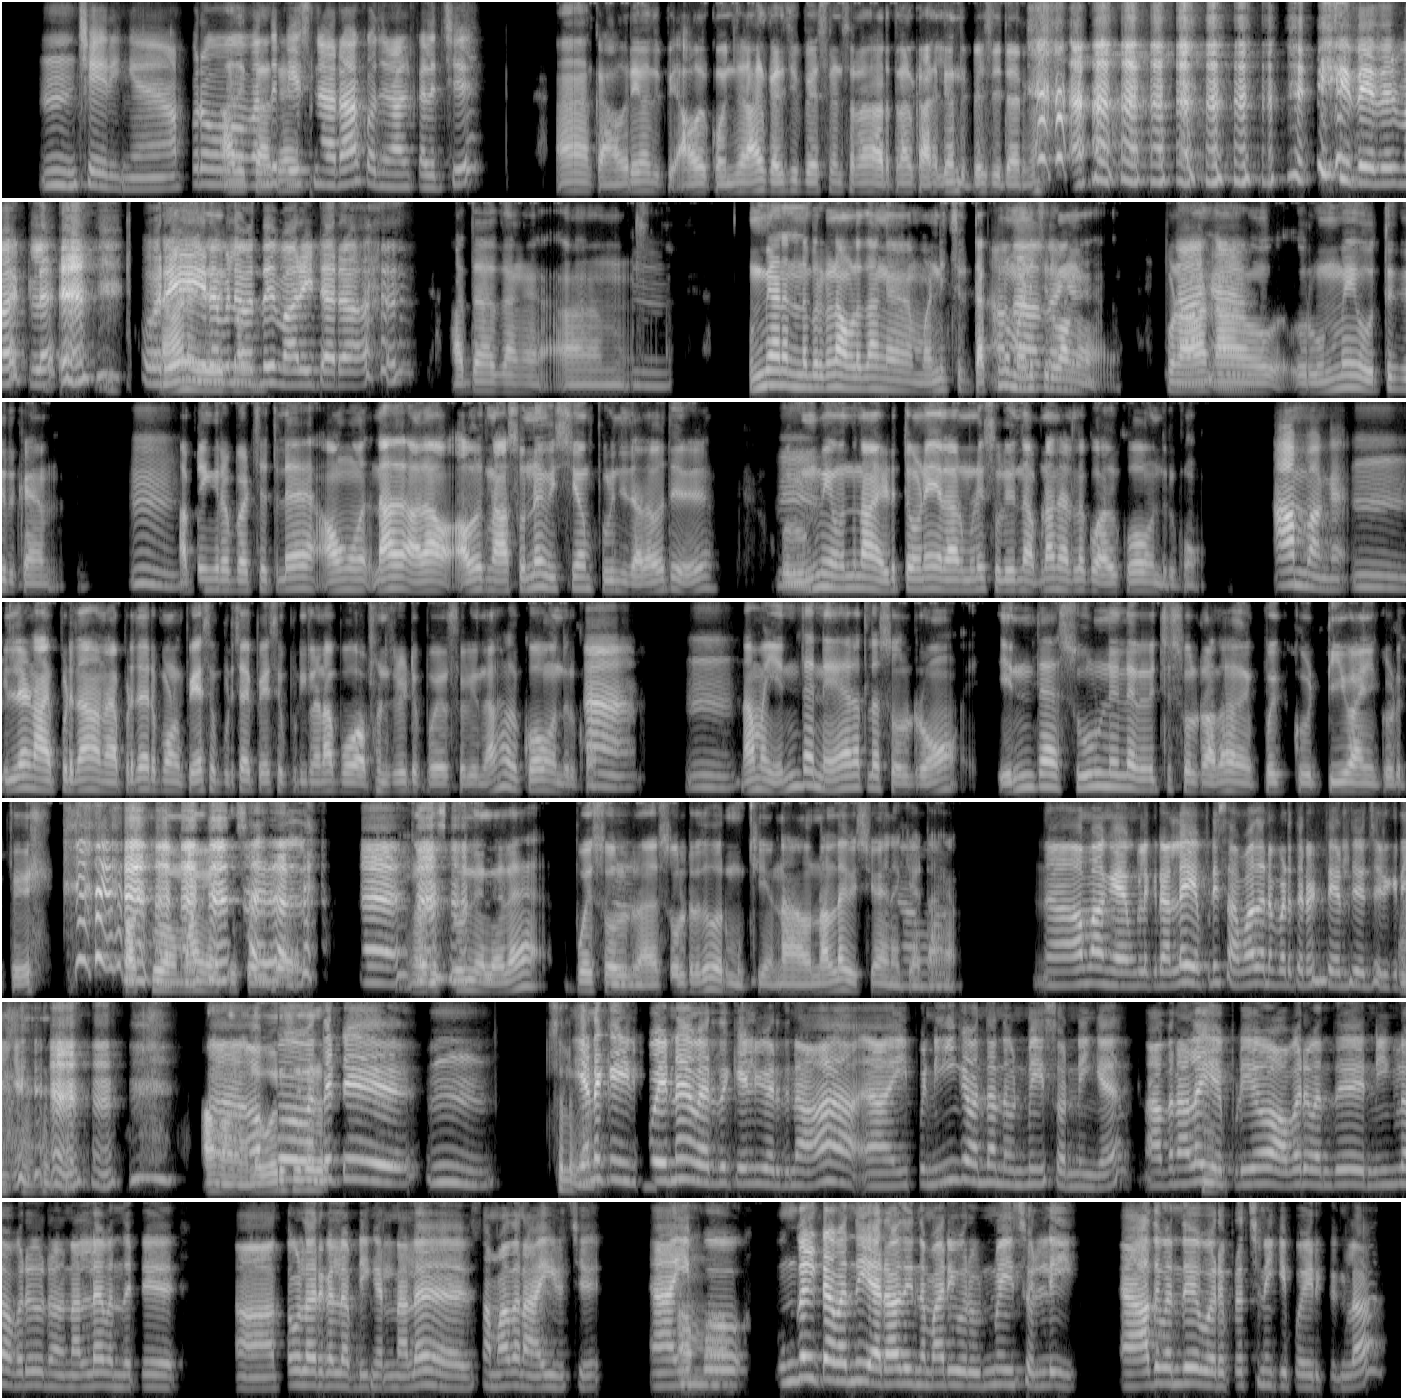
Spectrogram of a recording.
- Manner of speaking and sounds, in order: other background noise; tapping; laughing while speaking: "இது எதிர்பார்க்கல. ஒரே இரவுல வந்து மாறிட்டாரா?"; laughing while speaking: "அடுத்த நாள் காலையிலயே வந்து பேசிட்டாருங்க. நானும் அத எதிர்பார்க்க"; other noise; "ஒத்துக்கிட்டிருக்கேன்" said as "ஒத்துக்கிருக்கேன்"; laughing while speaking: "அது நல்ல. அ"; chuckle; laughing while speaking: "ஆமாங்க. உங்களுக்கு நல்லா எப்டி சமாதானப்படுத்தணும்னு தெரிஞ்சு வெச்சிருக்கீங்க"; laugh
- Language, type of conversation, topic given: Tamil, podcast, உண்மையைச் சொல்லிக்கொண்டே நட்பை காப்பாற்றுவது சாத்தியமா?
